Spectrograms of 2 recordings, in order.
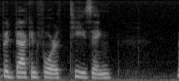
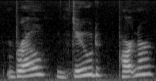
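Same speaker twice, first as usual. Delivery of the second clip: mock Southern American accent, a bit higher and slow; bad Southern accent; 5 semitones higher, slower than usual. A narrator's reading. Russia teasing America back in a lightly voiced fake Southern accent. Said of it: "also putting on a shit accent".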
